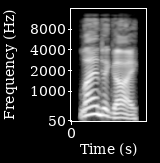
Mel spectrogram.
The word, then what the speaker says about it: Llandygai: land a guy welsh pronunciation also land data welsh landagai is a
